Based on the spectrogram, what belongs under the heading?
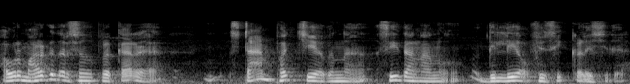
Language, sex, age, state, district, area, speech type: Kannada, male, 60+, Karnataka, Dharwad, rural, spontaneous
